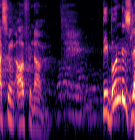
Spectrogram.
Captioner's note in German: Zuruf: Oh, oh, oh!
